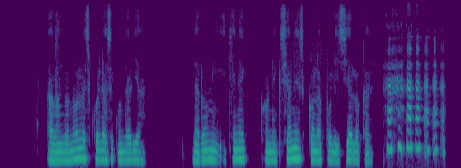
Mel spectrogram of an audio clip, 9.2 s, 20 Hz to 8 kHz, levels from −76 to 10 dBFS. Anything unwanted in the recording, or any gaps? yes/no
yes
